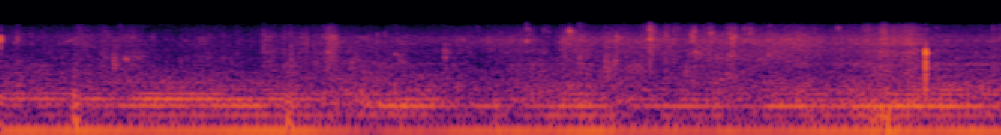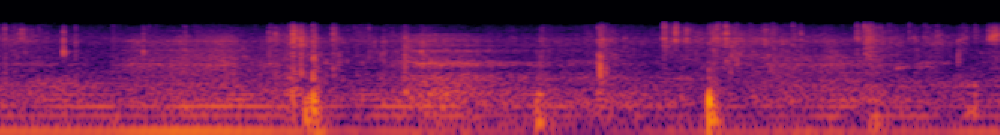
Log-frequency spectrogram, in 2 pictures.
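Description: Footsteps and hands scuffing and clicking on loose rock as a hiker scrambles up a boulder slope, with a few sharper knocks over a steady low hum.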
